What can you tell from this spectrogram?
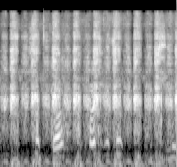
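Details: Amstaff working in protection training, quick rhythmic panting with short breathy pulses about five per second, some faint vocal squeaks mixed in.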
